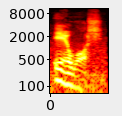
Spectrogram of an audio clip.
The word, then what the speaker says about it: Erewash: How everybody else pronounces it is wrong. Erewash.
